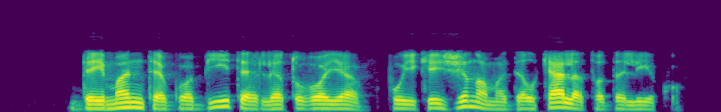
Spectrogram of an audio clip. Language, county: Lithuanian, Kaunas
